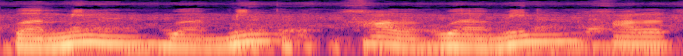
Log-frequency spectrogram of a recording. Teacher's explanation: Wamin hal berarti ini idhar. Wamin hal dibacanya jelas, yaitu karena nun sukun bertemu dengan huruf ha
